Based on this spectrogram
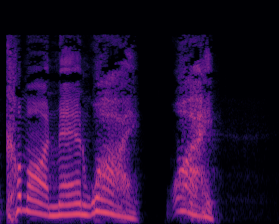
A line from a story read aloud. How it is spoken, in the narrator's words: One fan at ringside is yelling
